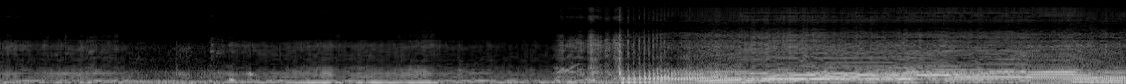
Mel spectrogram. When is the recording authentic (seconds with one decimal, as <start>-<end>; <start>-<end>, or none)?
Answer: 1.3-2.2; 6.0-7.4; 10.3-11.3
